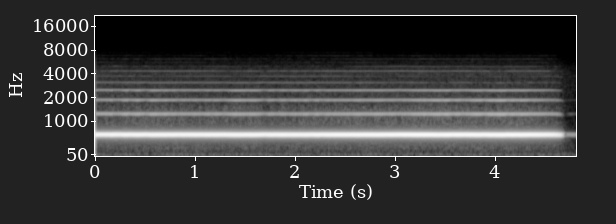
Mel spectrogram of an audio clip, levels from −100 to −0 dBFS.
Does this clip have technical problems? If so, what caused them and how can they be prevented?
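No, this clip has no technical problems, so there is nothing to prevent.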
